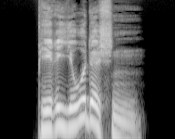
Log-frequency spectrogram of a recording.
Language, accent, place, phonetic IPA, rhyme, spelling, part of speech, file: German, Germany, Berlin, [peˈʁi̯oːdɪʃn̩], -oːdɪʃn̩, periodischen, adjective, De-periodischen.ogg
- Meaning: inflection of periodisch: 1. strong genitive masculine/neuter singular 2. weak/mixed genitive/dative all-gender singular 3. strong/weak/mixed accusative masculine singular 4. strong dative plural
